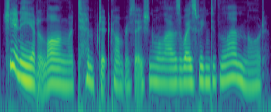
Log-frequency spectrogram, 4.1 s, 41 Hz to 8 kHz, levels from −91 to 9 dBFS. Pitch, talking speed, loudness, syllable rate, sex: 170 Hz, 250 wpm, -18 LUFS, 6.4 syllables/s, female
